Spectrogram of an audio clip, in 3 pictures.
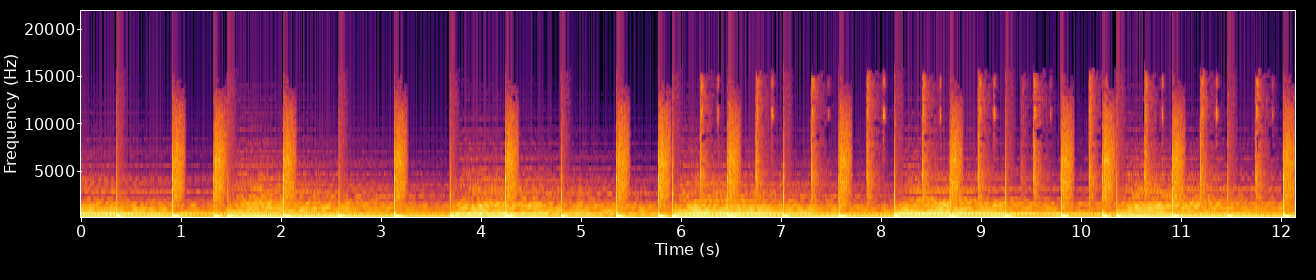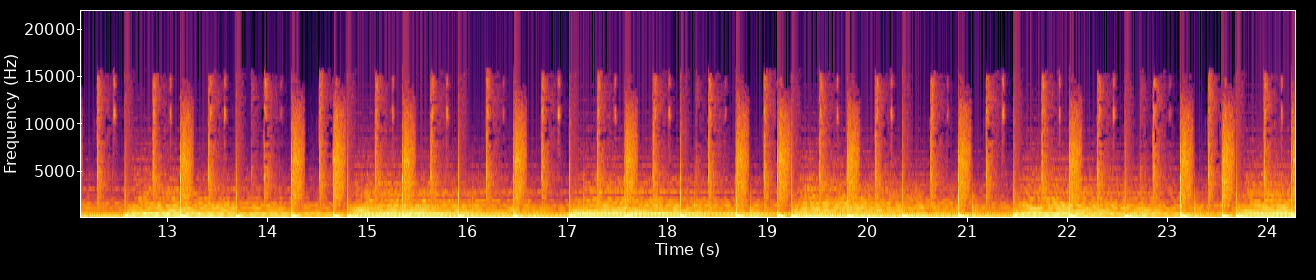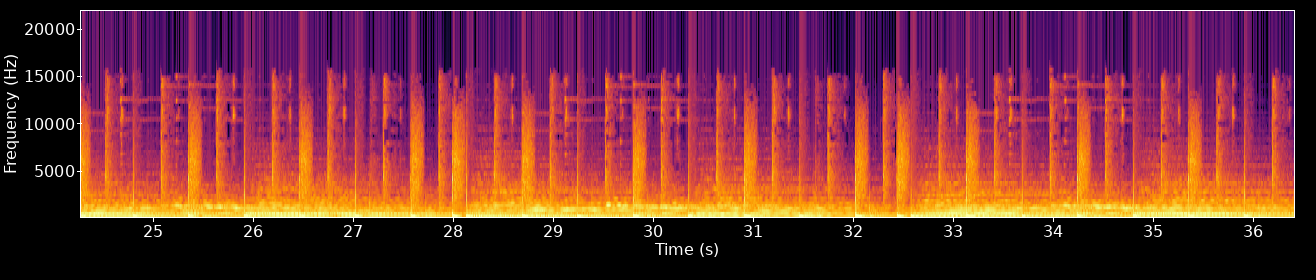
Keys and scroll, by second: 3.8 z, 5.6 Right, 14.0 ctrl+z, 21.2 ctrl+z, 22.8 Up, 30.0 ctrl+z, 32.2 space, 35.0 Delete.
